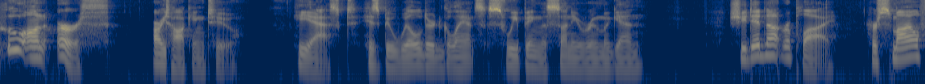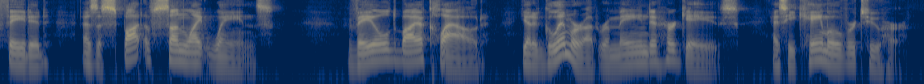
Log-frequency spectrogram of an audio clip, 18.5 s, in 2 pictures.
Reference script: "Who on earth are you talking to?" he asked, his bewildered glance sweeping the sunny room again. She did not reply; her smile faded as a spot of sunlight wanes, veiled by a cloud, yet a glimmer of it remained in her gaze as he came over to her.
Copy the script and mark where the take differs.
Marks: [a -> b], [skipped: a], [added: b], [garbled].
"Who on earth are [skipped: you] talking to?" he asked, his bewildered glance sweeping the sunny room again. She did not reply; her smile faded as a spot of sunlight wanes, veiled by a cloud, yet a glimmer of [skipped: it] remained in her gaze as he came over to her.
